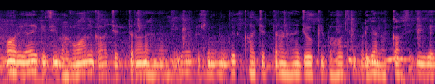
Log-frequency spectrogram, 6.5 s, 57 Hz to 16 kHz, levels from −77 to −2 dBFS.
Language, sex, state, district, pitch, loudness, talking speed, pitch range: Hindi, male, Uttar Pradesh, Jalaun, 120 Hz, -18 LUFS, 195 wpm, 115-125 Hz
